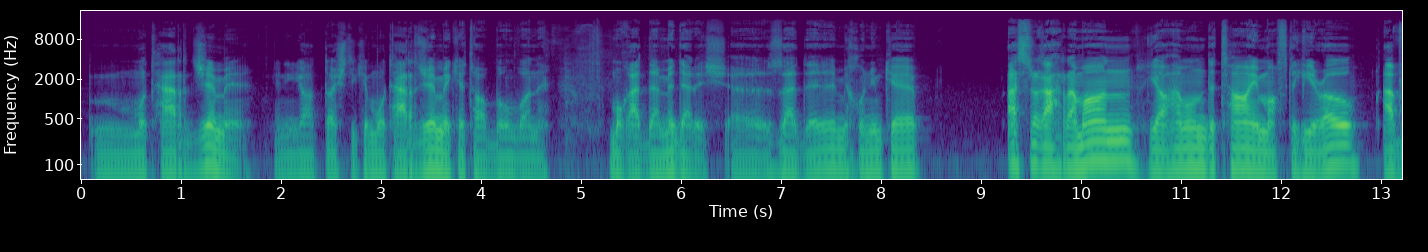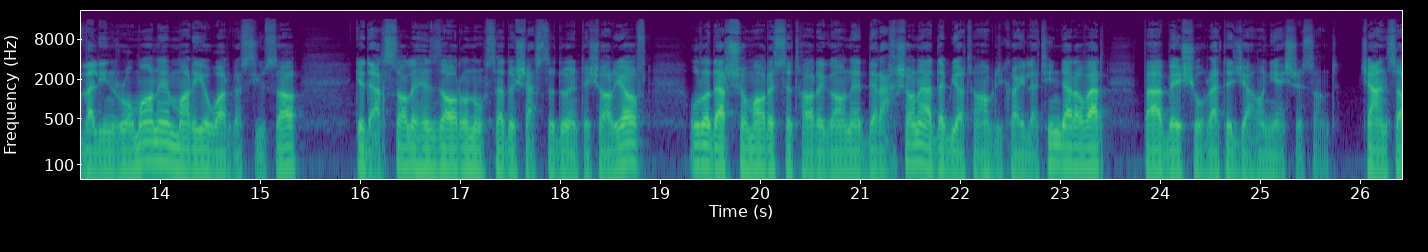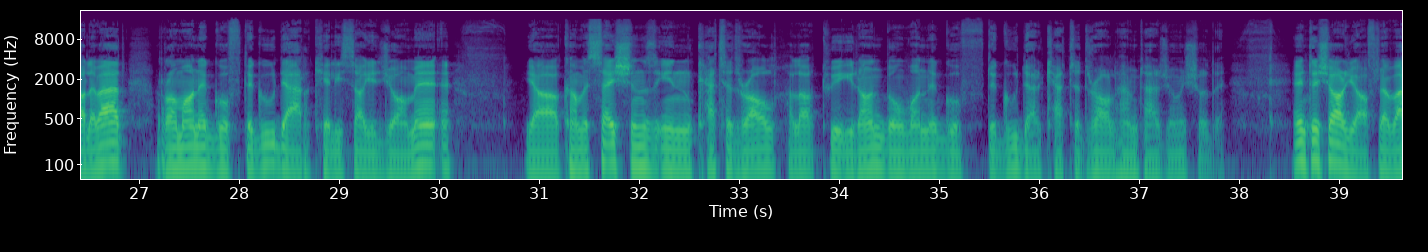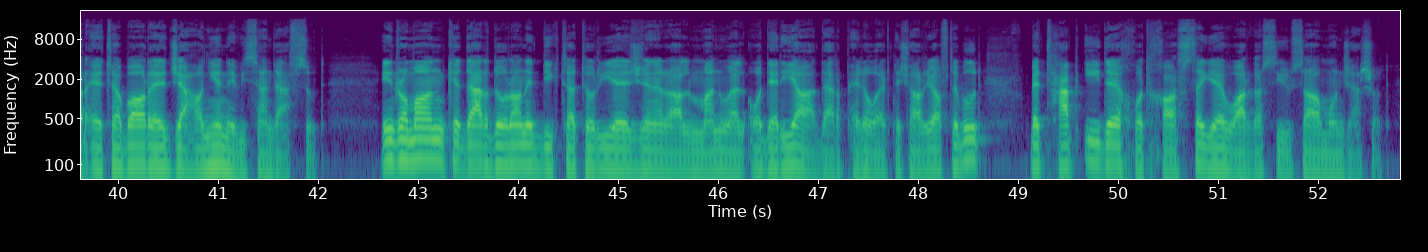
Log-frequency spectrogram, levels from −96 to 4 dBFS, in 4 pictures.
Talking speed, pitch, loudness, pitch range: 110 wpm, 85 Hz, -29 LUFS, 75-95 Hz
